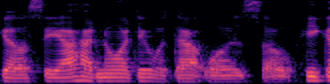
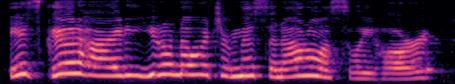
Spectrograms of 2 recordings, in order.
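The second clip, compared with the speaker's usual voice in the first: excited teasing; 14 semitones higher, 8 dB louder than usual. Real, not acted. Teasing chat about Granny's food.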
